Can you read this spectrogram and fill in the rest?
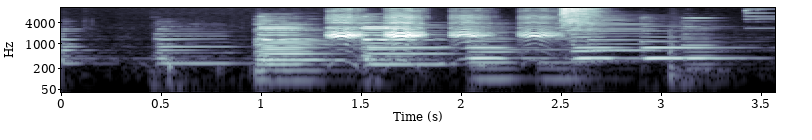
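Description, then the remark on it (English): A series of nasal, buzzy quacks from a duck whistle, sounded in quick bursts of varying length, loud, with a sustained harmonic drone running underneath. “I'll be on duck whistle.”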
